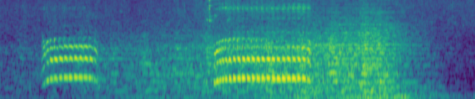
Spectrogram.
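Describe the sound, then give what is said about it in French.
A man's voice imitates the call of a gyrfalcon with two drawn-out, whistling cries, the second longer than the first, over a low background rumble. “C'est quoi ça? Un gerfaut des plaines, je crois.”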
